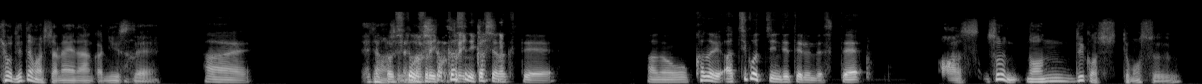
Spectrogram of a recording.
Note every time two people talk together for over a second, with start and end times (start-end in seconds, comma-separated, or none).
3.7-5.0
